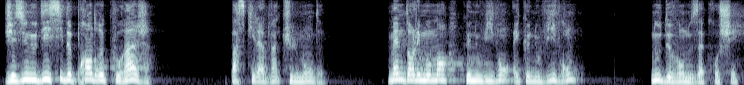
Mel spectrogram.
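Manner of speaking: preaching at full force. Acted. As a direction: exhort the congregation with fervour. Preacher exhorting congregation.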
